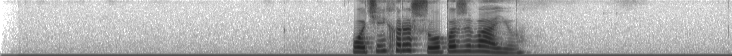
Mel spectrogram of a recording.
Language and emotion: Russian, positive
